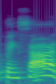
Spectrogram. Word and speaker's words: pensar: Então, seria muito estranho que o acorde Fá sustenido menor entrasse no pen, porque a sílaba tônica do pensar é sar, né?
